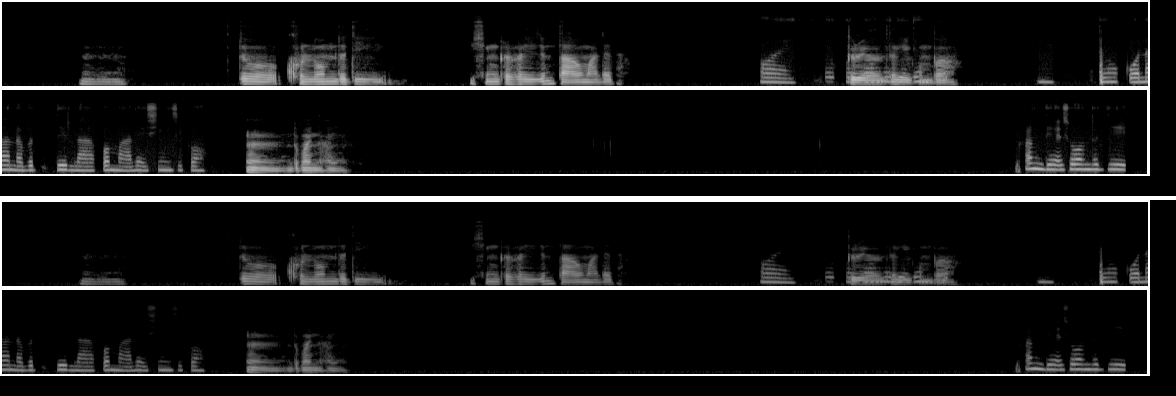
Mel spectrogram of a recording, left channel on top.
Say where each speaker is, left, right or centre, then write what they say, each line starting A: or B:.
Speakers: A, on the left; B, on the left.
A: ꯎꯝ ꯑꯣ ꯈꯨꯜꯂꯣꯝꯗꯗꯤ ꯏꯁꯤꯡ ꯈꯔ ꯈꯔꯗꯤ ꯑꯗꯨꯝ ꯇꯥꯕ ꯃꯥꯜꯂꯦꯗ
B: ꯍꯣꯏ ꯑꯗꯨ ꯈꯨꯜꯂꯣꯝꯗꯗꯤ
A: ꯇꯨꯔꯦꯜꯗꯒꯤꯒꯨꯝꯕ
B: ꯑꯗꯨꯝ ꯎꯝ ꯑꯗꯨ ꯀꯣꯟꯅꯅꯕꯗꯤ ꯂꯥꯛꯄ ꯃꯥꯜꯂꯦ ꯏꯁꯤꯡꯁꯤꯀꯣ
A: ꯎꯝ ꯑꯗꯨꯃꯥꯏꯅ ꯍꯥꯏꯌꯦ
B: ꯈꯪꯗꯦ ꯁꯣꯝꯗꯗꯤ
